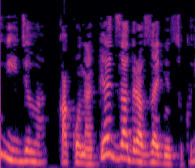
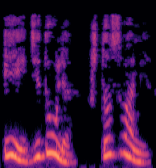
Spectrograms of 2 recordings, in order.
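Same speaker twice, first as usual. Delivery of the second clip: cautious; 6 semitones higher than usual. Acted. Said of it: "осторожно поинтересовалась".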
